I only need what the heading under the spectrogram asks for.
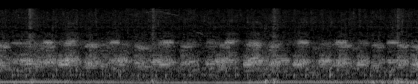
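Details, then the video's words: Paddy frogs singing in a rice field, a dense chorus of pulsed croaks with notes stacked near two pitch bands, repeating several times a second, over a steady low hum. "Suara Kodok Sawah Bernyanyi"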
